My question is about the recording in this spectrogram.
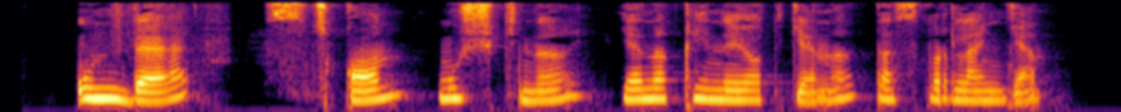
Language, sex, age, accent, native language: Uzbek, female, 12-17, Namangan, Uzbek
